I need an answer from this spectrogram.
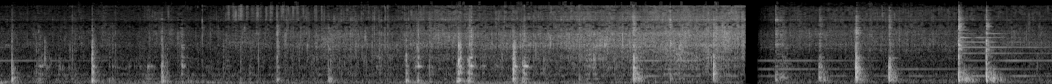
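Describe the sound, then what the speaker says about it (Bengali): Potatoes frying in a pan with onions and cumin, a loud steady sizzle broken by repeated sharp scrapes and knocks of a spatula stirring, no talk. "এবার আলুগুলো ছেড়ে দেবো"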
